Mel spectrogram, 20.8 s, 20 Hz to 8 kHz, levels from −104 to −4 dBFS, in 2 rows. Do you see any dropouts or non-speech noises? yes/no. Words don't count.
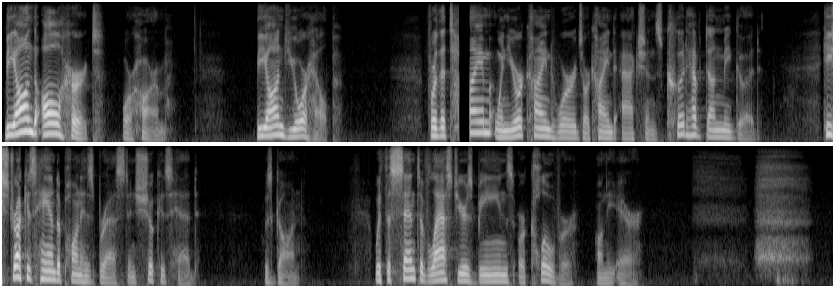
yes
